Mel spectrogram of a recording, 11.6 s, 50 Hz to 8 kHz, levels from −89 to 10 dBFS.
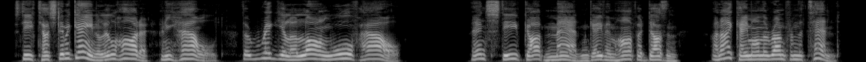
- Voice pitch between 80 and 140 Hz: No, medium, 185 Hz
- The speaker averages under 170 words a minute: No, average, 175 wpm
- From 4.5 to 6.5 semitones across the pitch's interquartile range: No, average, 3.5 semitones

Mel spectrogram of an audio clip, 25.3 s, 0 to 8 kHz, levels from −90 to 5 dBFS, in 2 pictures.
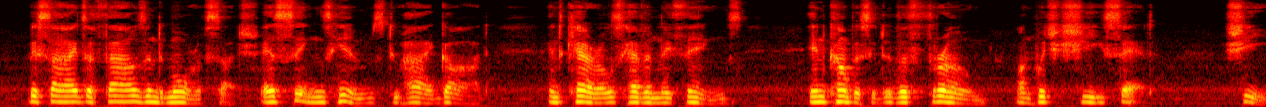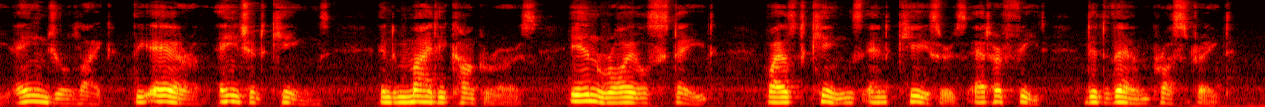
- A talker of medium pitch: Yes, medium, 145 Hz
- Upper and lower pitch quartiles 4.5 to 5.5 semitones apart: No, narrow, 2.5 semitones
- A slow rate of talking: Yes, slow, 110 wpm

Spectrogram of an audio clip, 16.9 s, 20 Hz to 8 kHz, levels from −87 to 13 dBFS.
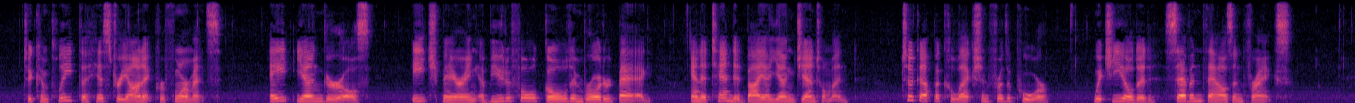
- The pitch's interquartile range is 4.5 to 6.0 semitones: No, average, 3.9 semitones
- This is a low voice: No, high, 195 Hz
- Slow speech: Yes, slow, 115 wpm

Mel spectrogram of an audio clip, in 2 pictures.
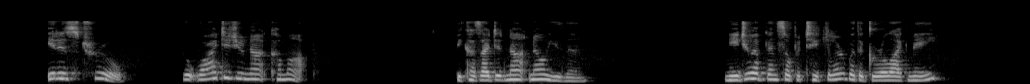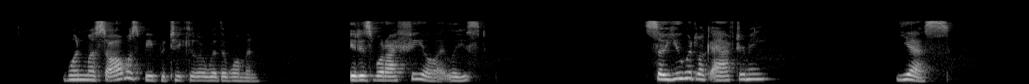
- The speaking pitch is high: Yes, high, 215 Hz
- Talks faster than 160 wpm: No, average, 145 wpm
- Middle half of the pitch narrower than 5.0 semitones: Yes, average, 4.0 semitones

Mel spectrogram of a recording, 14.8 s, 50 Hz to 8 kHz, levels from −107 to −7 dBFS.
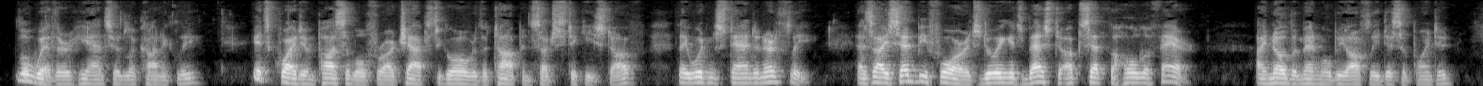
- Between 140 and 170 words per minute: No, average, 185 wpm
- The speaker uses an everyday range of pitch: Yes, average, 3.9 semitones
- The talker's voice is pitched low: Yes, low, 115 Hz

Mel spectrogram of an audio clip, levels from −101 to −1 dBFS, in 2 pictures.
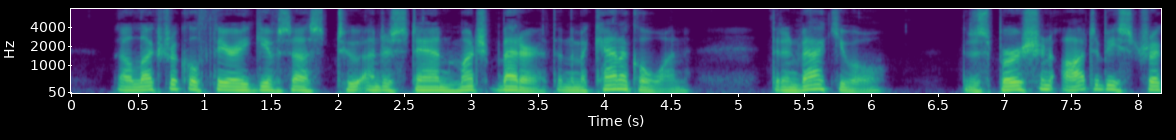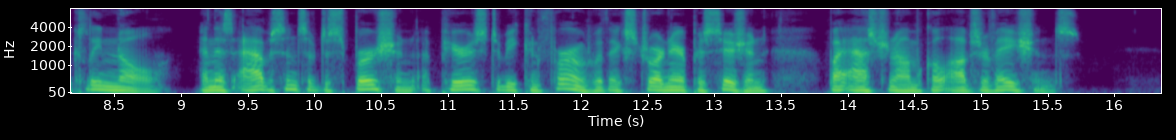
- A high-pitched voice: No, low, 115 Hz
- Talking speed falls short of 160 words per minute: Yes, average, 140 wpm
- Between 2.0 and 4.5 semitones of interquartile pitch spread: Yes, average, 4.2 semitones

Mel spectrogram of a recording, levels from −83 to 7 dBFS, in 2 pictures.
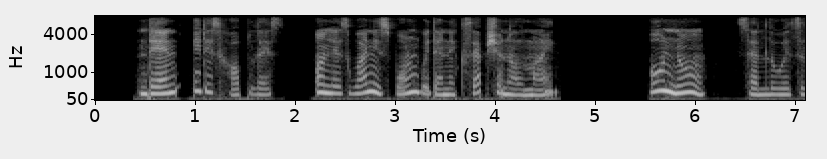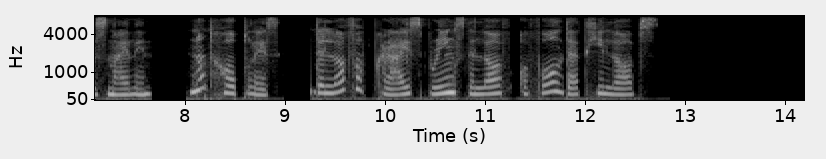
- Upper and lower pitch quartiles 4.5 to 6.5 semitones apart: Yes, average, 4.9 semitones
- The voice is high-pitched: Yes, high, 240 Hz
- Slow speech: Yes, slow, 130 wpm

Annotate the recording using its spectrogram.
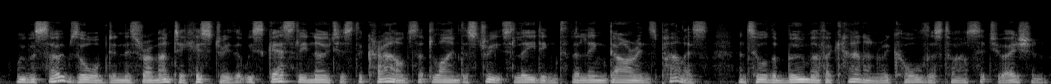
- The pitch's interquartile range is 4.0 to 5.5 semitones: No, average, 3.0 semitones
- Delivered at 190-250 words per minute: Yes, average, 200 wpm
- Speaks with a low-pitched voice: Yes, low, 100 Hz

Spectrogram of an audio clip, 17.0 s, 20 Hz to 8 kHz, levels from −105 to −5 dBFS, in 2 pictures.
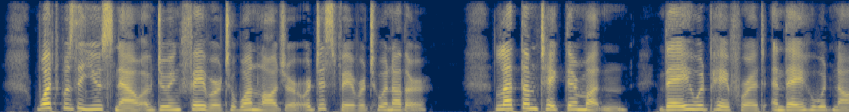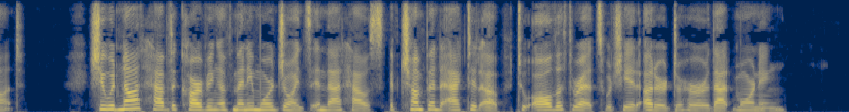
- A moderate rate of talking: No, fast, 210 wpm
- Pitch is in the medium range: No, high, 225 Hz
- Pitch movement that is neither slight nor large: Yes, average, 4.5 semitones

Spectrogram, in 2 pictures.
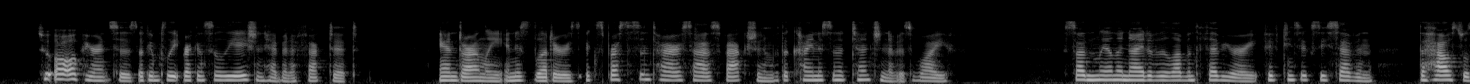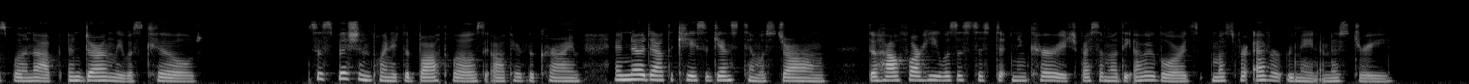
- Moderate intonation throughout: Yes, average, 3.9 semitones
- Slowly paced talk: No, average, 170 wpm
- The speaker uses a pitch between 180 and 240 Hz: Yes, medium, 185 Hz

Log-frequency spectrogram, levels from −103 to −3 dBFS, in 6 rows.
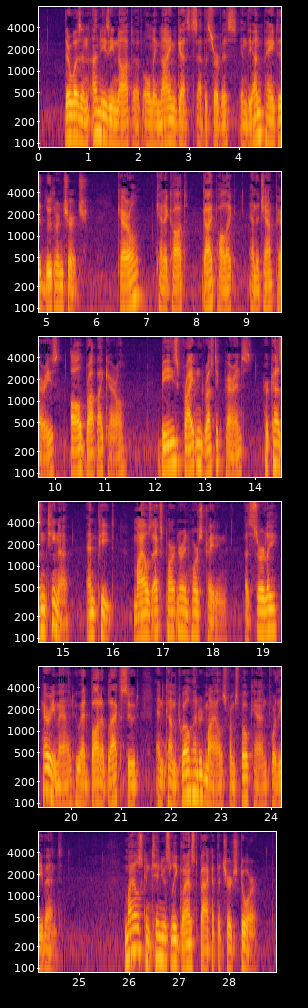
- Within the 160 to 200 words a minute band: No, average, 150 wpm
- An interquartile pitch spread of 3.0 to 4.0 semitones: No, average, 4.4 semitones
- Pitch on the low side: Yes, low, 100 Hz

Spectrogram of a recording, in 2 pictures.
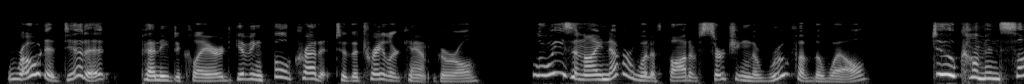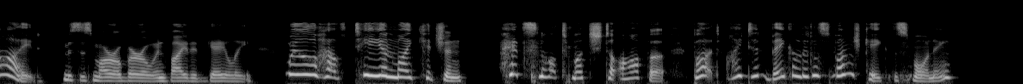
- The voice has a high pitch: Yes, high, 245 Hz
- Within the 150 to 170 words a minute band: Yes, average, 160 wpm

